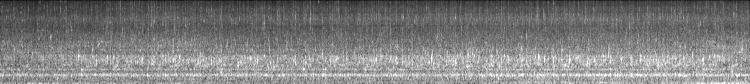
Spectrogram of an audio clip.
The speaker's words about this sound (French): L'eau est aussi claire que le son qui vous entoure.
